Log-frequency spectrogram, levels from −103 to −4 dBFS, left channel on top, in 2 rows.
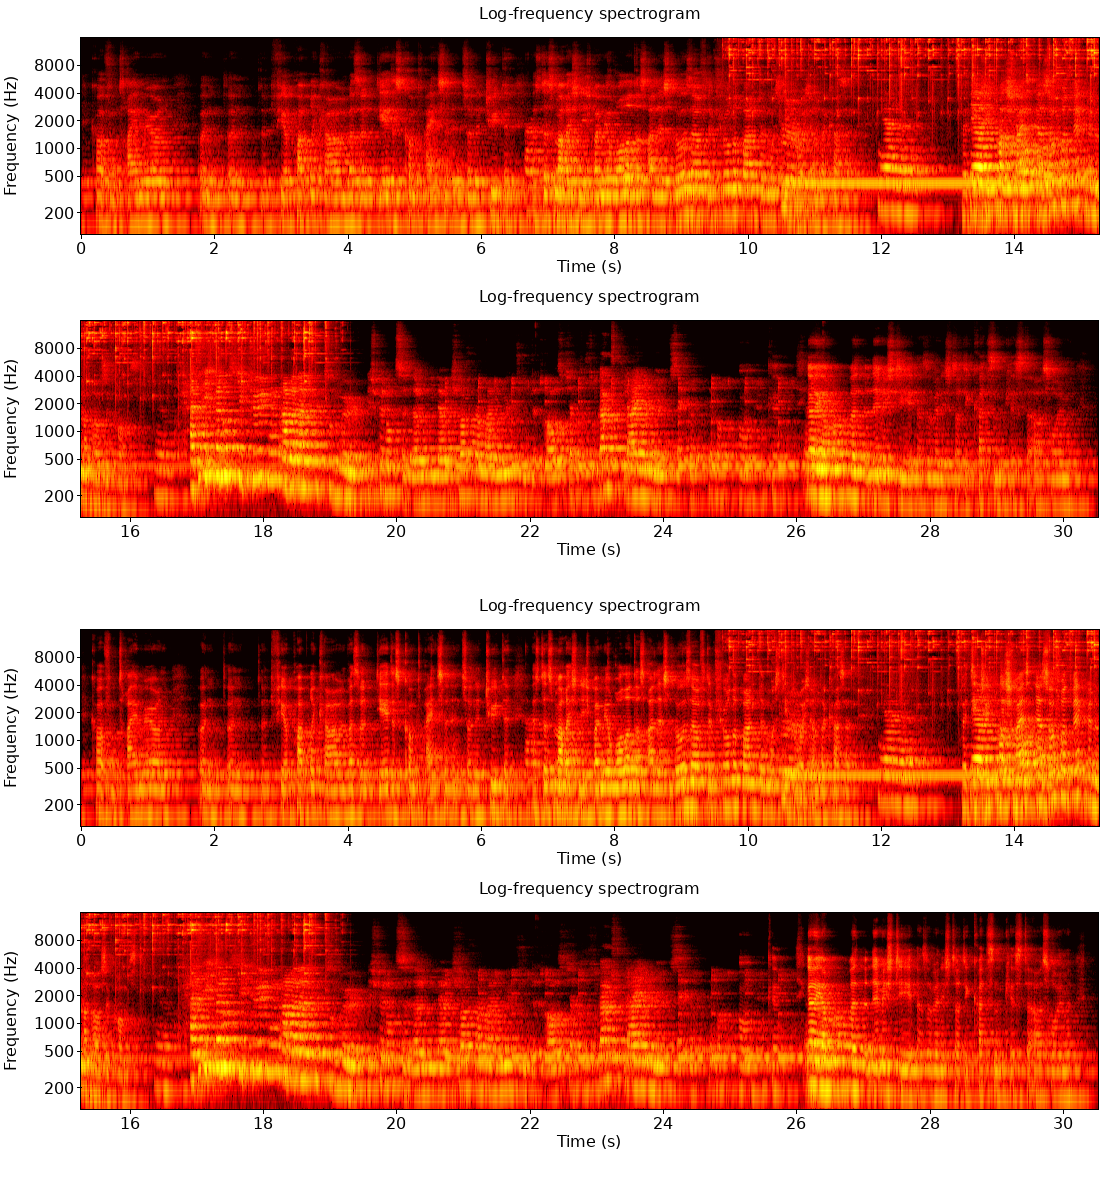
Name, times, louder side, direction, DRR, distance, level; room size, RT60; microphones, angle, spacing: voice 1, 0.2-1.3 1.8-11.8 13.2-16.1 25.1-25.3 25.6-30.3, right 1 dB, 60° right, 1 dB, 2.4 m, -42 dB
sound 1, 9.6-19.2, left 3 dB, 10° left, 0.9 m, -40 dB
voice 2, 10.5-10.9 11.9-12.7 13.3-14.5 14.9-15.2 16.4-21.7 22.2-24.3 24.7-24.9 26.1-26.7, left 1 dB, 65° left, -6 dB, 2.8 m, -40 dB
Telephone, 10.5-26.5, left 2 dB, 30° left, 2.5 m, -50 dB
17.5 x 13.5 x 5.3 m, 1.5 s
head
